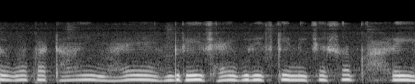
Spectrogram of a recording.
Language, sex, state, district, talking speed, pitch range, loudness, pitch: Hindi, female, Uttar Pradesh, Jyotiba Phule Nagar, 175 wpm, 195-210 Hz, -14 LUFS, 205 Hz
